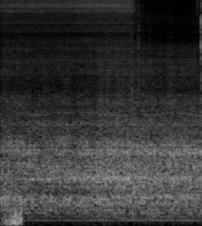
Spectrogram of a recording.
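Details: Gaggia Cardona Plus espresso machine after its grinder was replaced because the base had snapped: even, steady grinding hiss with a constant motor hum and no catching or strain; normal grinding.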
